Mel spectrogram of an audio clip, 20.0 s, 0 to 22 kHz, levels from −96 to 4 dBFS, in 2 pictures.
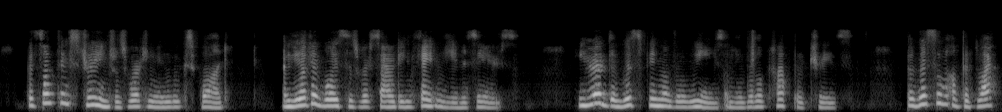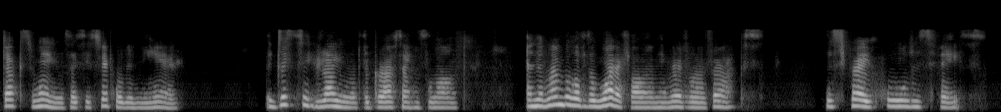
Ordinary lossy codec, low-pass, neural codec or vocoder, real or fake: AAC, 48 kbps; 7.2 kHz; codec, 16 kHz, 1 kbps, FreqCodec, smaller model; fake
